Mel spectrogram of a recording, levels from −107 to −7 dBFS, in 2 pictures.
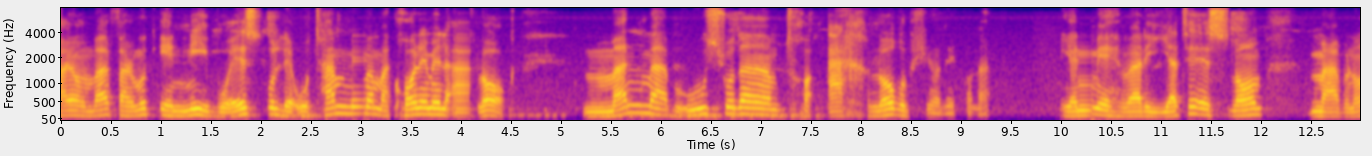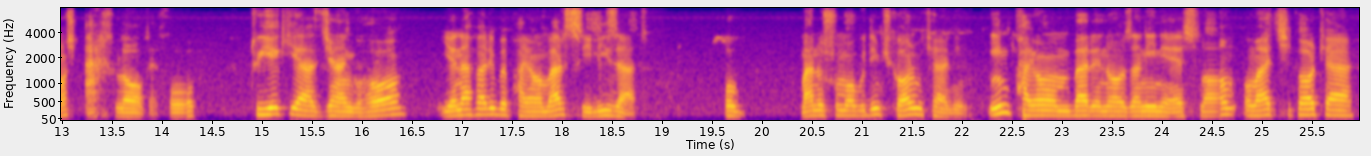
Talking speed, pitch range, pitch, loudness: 115 wpm, 120-155 Hz, 135 Hz, -19 LUFS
